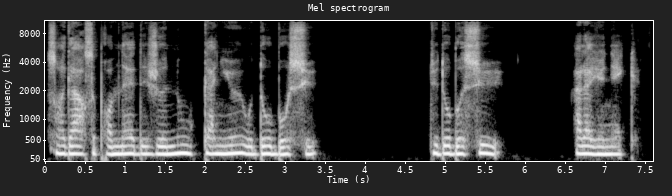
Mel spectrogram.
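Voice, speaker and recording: A woman narrating a classic novel for an audiobook in a soft, measured way that often slips into a whisper. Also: lowish voice, completely flat delivery, breathy edge.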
